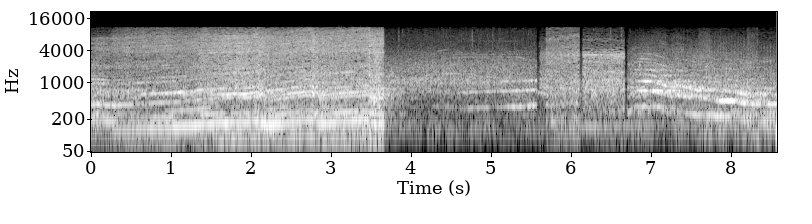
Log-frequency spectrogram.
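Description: Red Bull Formula 1 car in F1 2020 at Bahrain, its engine whining loudly through shifting pitches under acceleration, then dropping away briefly before revving back up.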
